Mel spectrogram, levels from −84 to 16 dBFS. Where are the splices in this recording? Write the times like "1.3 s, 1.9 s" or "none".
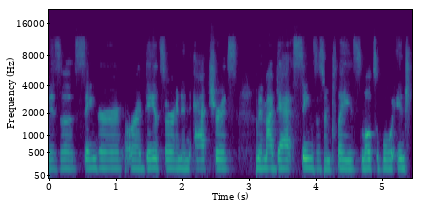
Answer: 1.1 s, 3.1 s, 4.1 s

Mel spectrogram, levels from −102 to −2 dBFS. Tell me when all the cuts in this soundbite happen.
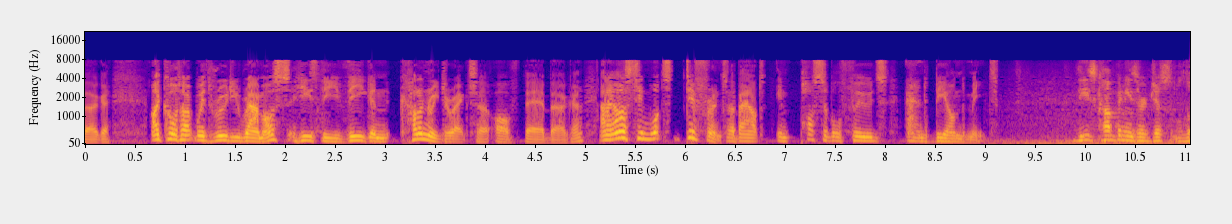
5.1 s, 8.1 s

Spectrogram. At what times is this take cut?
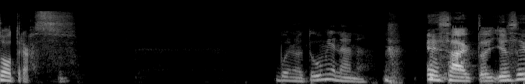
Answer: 4.1 s

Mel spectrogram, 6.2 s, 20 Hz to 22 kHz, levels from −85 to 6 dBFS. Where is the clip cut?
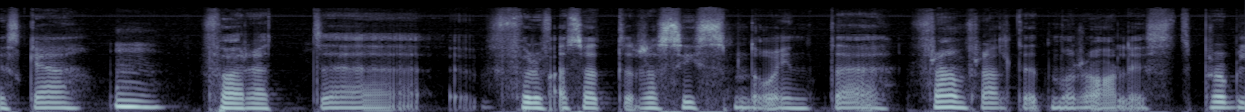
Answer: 2.7 s, 4.5 s

